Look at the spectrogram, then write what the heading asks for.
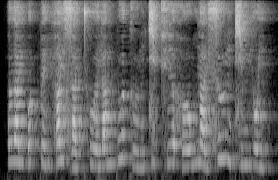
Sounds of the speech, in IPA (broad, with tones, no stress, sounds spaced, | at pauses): l a˧ j ʔ o˧ t̚ p e˩ j h a˥˨ j s a˩˧ j t̪ʰ u˩ ə̯ j a˧ n p u˥˨ ə̯ k ɯː˩˧ ŋ t͡ɕ e˧˩ kʰ i˥˨ ə̯ h ɤː˧˥ w ŋ a˩˧ j s ɯː˥˨ ŋ t͡ɕ i˧ m j o˧˩ j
